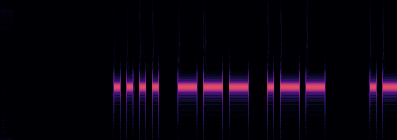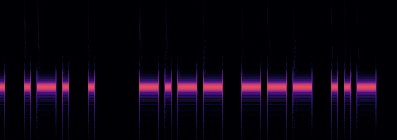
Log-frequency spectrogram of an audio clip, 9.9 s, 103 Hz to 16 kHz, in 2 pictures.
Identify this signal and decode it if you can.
Morse code, heard as a keyed tone, about 16 wpm, 700 Hz. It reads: HOW ARE YOU
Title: Sentences from Top 1000 Words - Review Part 4 - 15wpm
